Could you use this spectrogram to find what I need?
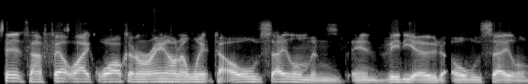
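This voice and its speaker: With an Appalachian accent, a man speaks with fairly even intonation. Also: medium pitch for a man, fairly slow pace. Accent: Appalachian Southern US. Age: 60s. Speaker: podcast guest. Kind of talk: casual chat.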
